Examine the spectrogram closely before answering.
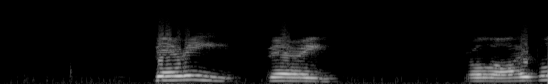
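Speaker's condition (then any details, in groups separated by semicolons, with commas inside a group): Cerebral palsy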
